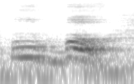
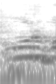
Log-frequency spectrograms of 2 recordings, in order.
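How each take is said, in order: First: পূর্ব as "pub-bo", without any r; r dropped, b doubled. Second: পূর্ব as "pur-bo", r clearly heard; r sounded. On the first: Teacher showing the mistake, পূর্ব said "pub-bo". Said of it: "এখানে পূর্ব হবে". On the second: Teacher giving the correction, r sounded in পূর্ব. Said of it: "আমাদের র উচ্চারণ হবে". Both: Shown as a demonstration.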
